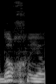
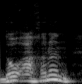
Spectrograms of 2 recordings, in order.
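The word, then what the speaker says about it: נח: 노흐가 아자는 발음 못하는 서양 애들이 집어넣어가지고 노하고 요거 발음이 안 되니까 그냥 모음도 아닌 부드러운 모음 기호 아자 붙이고 노흐라고 하세요. 앞 이름을 노흐요. 우린 그렇게 소리가 내잖아요. 노아흐는 서양 문자, 서양 소리의 엉망진창으로 발생한 거예요.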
